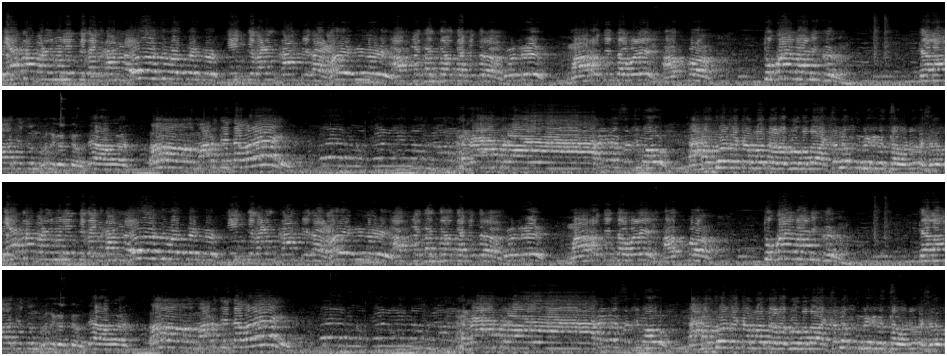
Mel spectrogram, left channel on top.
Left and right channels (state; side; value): normal; both; correlation 0.39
